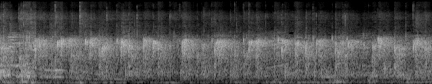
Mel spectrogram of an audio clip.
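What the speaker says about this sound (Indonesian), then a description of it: "Kasih tepuk tangan untuk sama si Desi." A classroom of pupils applauds in a primary school lesson, with dense, steady clapping that continues throughout and mixes with faint voices.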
